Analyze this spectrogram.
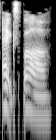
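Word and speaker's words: x̄: x2, xn is often denoted by placing an overbar over the symbol, e.g., pronounced x bar.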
